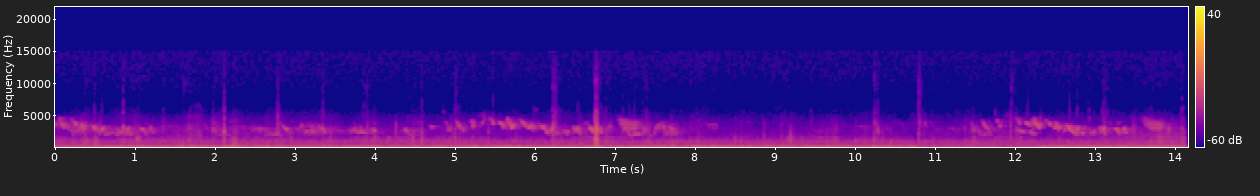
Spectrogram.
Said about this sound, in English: I'm just walking along listening to birds. There's a robin somewhere off to my left.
